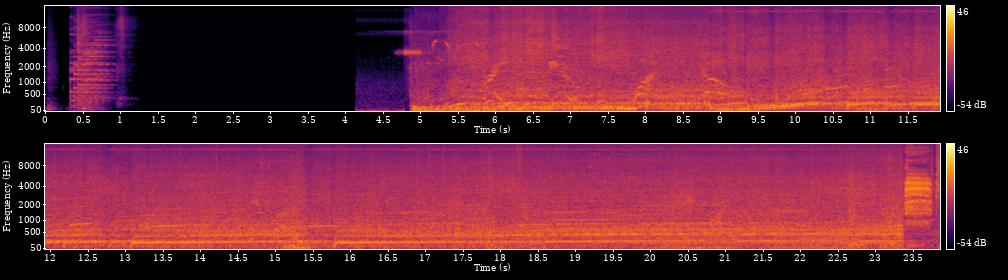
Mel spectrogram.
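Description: A Lancia Delta rally car in Sega Rally Revo starts up after a brief near-silence, then its engine drones and revs loudly and continuously with rising and falling pitch sweeps as gears change.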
